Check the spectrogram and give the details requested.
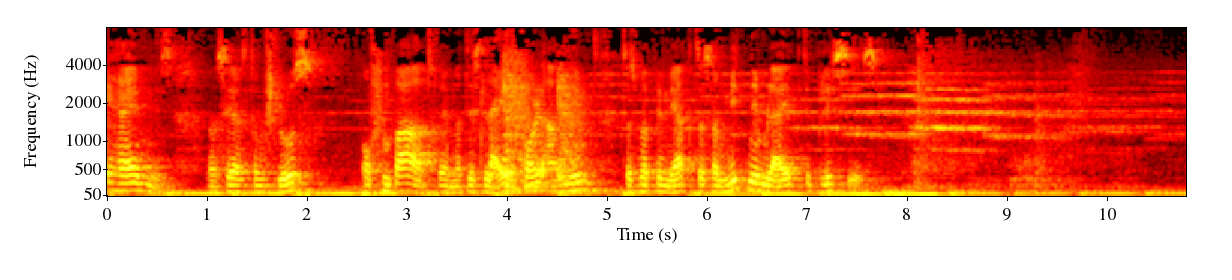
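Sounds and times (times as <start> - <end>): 
speech: 0.0 - 8.2
ambulance siren wailing: 6.2 - 10.7.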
